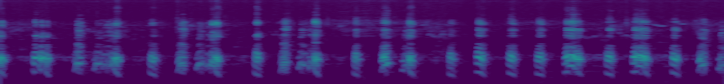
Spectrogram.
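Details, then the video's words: Chukar partridge, named as the national bird of Pakistan and locally called chakor, giving a fast run of short clucking notes, about three per second, steady and unbroken throughout with no other sounds. "chakor ki awaz zark awaz"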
